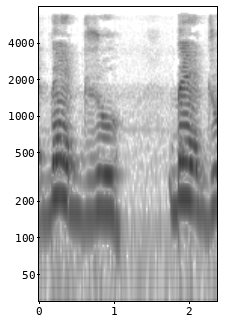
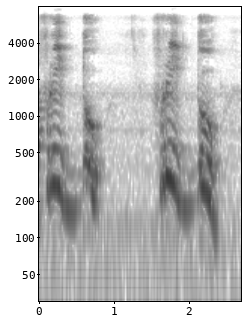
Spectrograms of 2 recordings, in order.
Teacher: la D cacuminale, ripeto, cacuminale dal greco significa retroflessione della lingua sul palato superiore, e viene questo suono strisciante, bedru, bedru, che si avvicina allo stesso, diciamo, alla stessa pronuncia di DR, ma la R ortograficamente non si scrive, bedru, quindi non si può pronunciare beddu.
